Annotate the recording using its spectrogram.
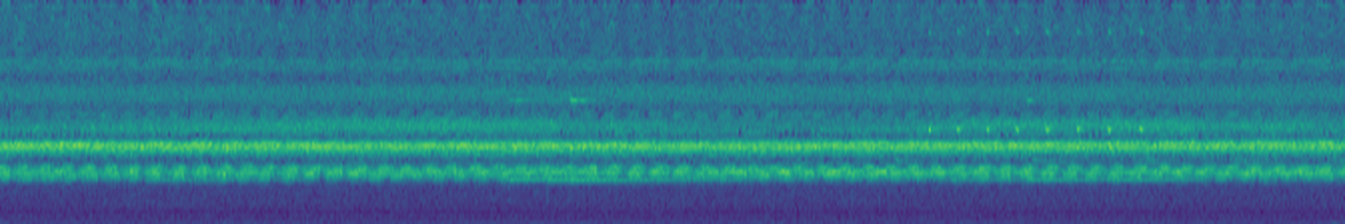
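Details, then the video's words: Steady chorus of chirping insects: unbroken high, shimmering pulsed trills layered at several pitches, barely changing in loudness, over a soft low background hum with a couple of faint thumps. "風鈴の音と虫の声 - wind chimes and chirping insects"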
